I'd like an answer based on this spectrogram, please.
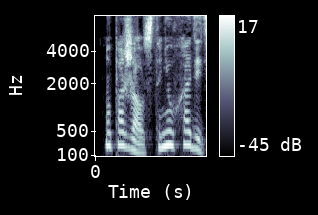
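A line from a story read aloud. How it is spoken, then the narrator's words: Pleading. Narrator (Russian): взмолился Джек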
